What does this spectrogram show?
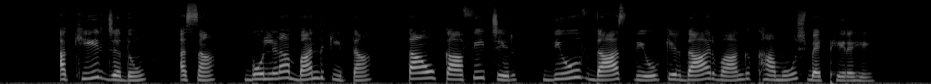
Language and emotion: Punjabi, neutral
